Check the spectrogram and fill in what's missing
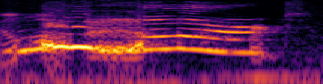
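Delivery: high, loud, sudden cry; alarmed cry. Real, not acted. Gamer caught by surprise, alarmed cry. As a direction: burst out in alarm.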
